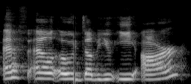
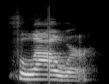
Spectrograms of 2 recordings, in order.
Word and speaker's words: flour: u r Okay so these are both pronounced exactly the same so don't worry they're both pronounced flower flower so f l o w e r it has a w flower and the other one like a how you with h for cooking flour it's exactly the same even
